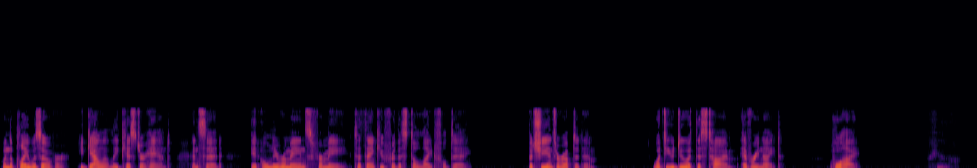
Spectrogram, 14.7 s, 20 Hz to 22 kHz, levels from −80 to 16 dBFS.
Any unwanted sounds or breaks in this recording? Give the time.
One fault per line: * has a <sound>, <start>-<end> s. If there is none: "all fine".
* has a breath, 13.9-14.4 s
